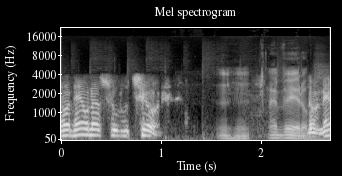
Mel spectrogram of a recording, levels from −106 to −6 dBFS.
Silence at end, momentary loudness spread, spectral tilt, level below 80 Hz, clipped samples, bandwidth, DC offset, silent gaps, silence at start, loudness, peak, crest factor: 0 s; 17 LU; -7 dB/octave; -52 dBFS; under 0.1%; 12.5 kHz; under 0.1%; none; 0 s; -24 LUFS; -8 dBFS; 16 dB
